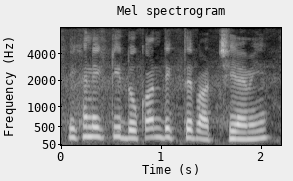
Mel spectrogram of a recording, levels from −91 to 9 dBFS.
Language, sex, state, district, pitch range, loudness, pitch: Bengali, male, West Bengal, Alipurduar, 195-230 Hz, -13 LUFS, 215 Hz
